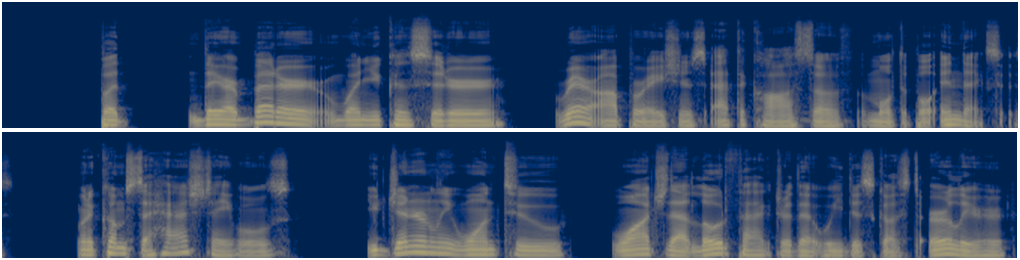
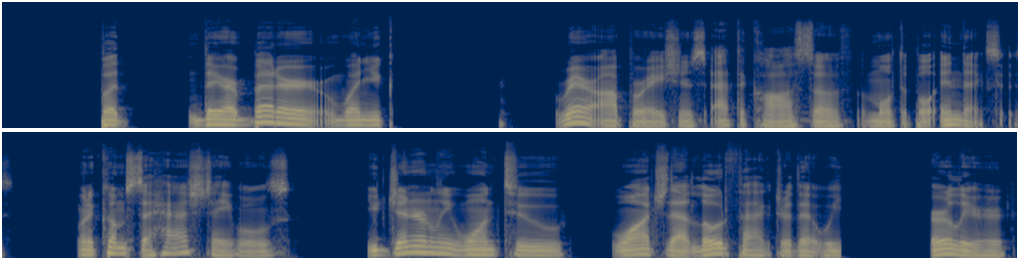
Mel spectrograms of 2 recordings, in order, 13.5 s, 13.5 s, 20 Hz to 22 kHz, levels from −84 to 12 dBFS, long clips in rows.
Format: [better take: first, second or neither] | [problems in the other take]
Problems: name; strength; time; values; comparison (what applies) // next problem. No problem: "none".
first | audio cutting out; at 2.5 s for 0.5 s and at 12 s for 0.5 s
